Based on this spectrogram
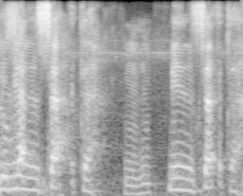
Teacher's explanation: ابن ذكوان يقرأ الهمزة ساكنة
